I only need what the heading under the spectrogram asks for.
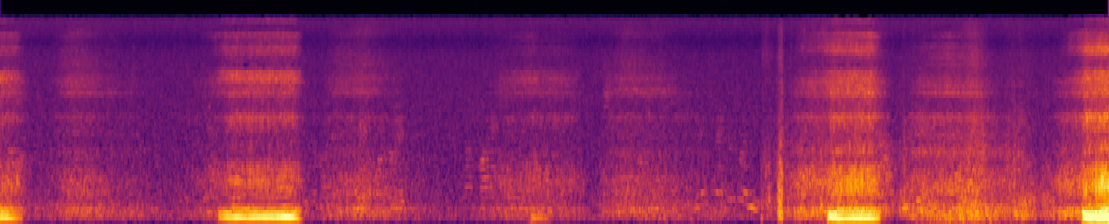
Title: Snoring beauty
